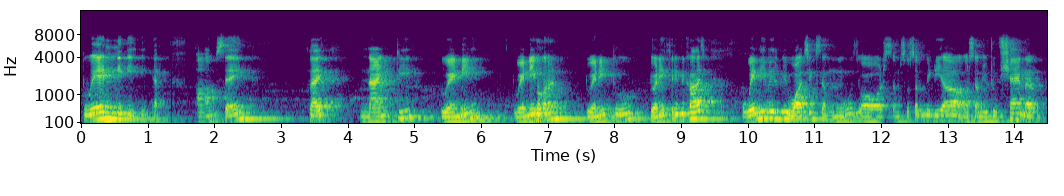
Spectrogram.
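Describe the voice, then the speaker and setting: An English teacher tutors a student one-on-one over a video call, patiently explaining and repeating words to model how they sound. His mid-range voice goes slowly, and the call audio is echoey and dull with a little hiss or hum.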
